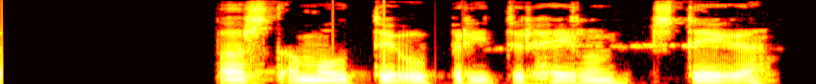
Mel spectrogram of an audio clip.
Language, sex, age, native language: Icelandic, male, 20-29, Icelandic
